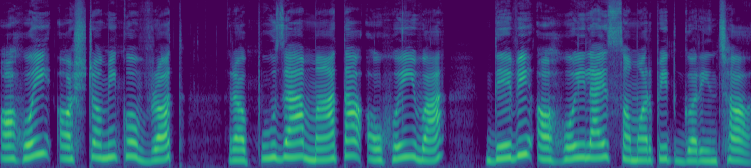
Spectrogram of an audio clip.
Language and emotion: Nepali, neutral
